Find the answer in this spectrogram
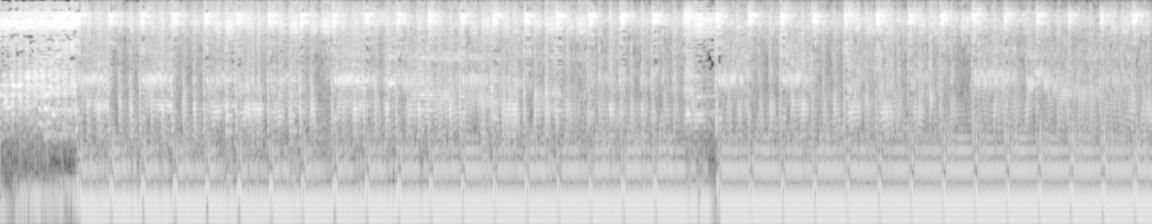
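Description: Electronic dance music played very loud through a truck-mounted DJ box speaker stack, with heavy bass on a steady beat. The bass comes in hard about a second in and cuts out briefly near nine seconds.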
